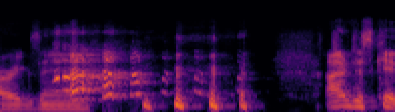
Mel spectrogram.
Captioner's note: both laugh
